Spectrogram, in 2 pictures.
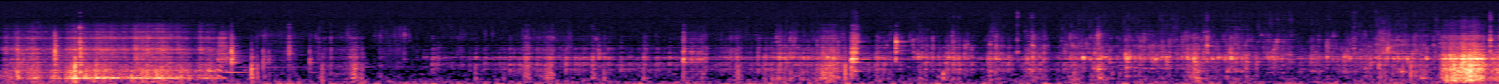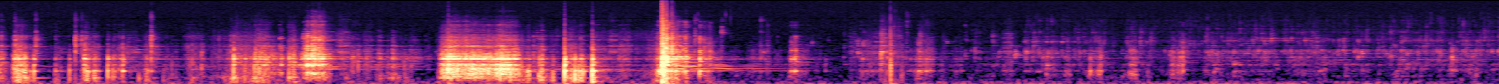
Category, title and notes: Sound effects > Experimental
contact mic in metal thermos, dragging, handling, emptying
The sound of me trying and failing at first to empty out a giant thermos. Recorded with a contact microphone.
contact-microphone, thermos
